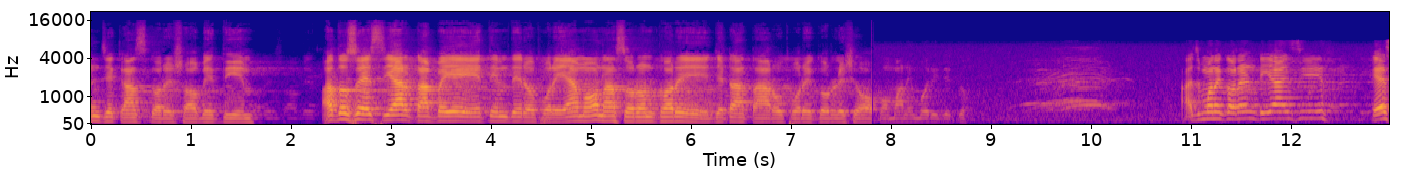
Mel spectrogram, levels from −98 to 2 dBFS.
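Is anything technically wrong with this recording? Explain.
Yes. From 7.8 s to the end, the input likely switched to a poorer device: after a 20 ms gap, nothing passes above 7.5 kHz, the level drops about 5 dB, and a new noise floor appears about 30 dB down. That changed noise sets it apart from a plain low-pass filter.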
